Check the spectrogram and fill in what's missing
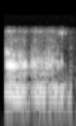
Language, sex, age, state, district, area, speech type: Malayalam, male, 30-45, Kerala, Malappuram, rural, conversation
